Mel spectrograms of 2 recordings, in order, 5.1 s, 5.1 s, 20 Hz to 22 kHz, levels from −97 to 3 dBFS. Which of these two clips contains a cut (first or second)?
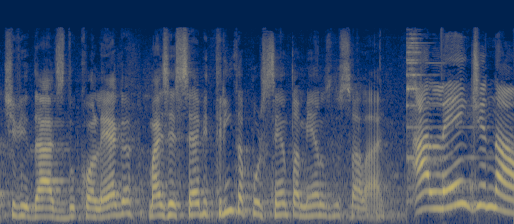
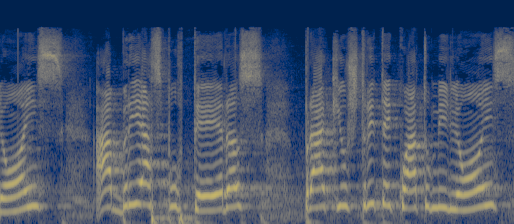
first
